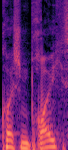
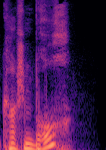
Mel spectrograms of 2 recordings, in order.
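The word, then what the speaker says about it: Korschenbroich: Was sagst du, Korschenbruch, Korschenbräuch? Ist das eine alte Philosophiefrage, ne? Ich glaube, man sagt offiziell, äh, offizielle Aussprache ist Korschen, Korschenbruch.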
